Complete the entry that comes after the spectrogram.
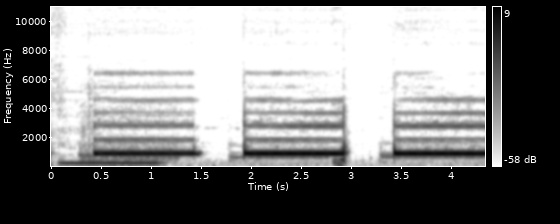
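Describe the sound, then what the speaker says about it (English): A phone alert tone for a missing-person notice sounds during a Colorado Rockies at Seattle Mariners baseball broadcast: three loud, steady electronic beeps, each about a second long, separated by short gaps. "missing person come up on the phone"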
